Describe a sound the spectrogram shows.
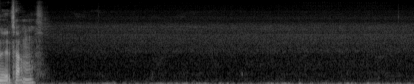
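Footsteps fall softly on grass.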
